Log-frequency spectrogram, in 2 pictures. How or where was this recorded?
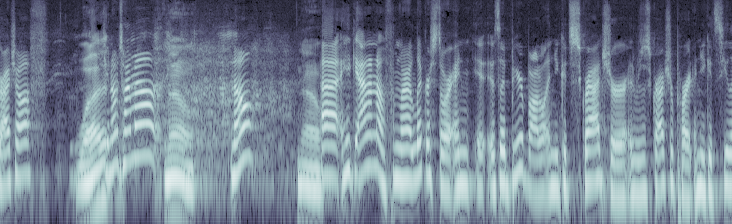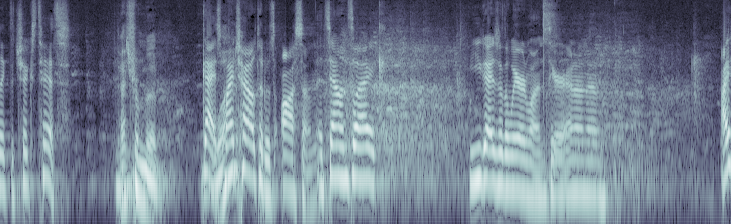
live audience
